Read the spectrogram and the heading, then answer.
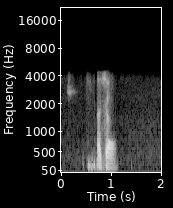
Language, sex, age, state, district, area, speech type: Hindi, male, 45-60, Bihar, Madhepura, rural, conversation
